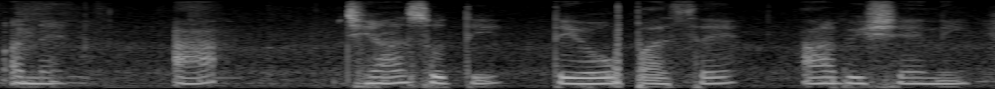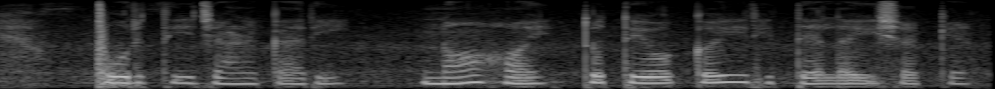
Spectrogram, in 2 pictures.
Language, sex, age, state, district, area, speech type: Gujarati, female, 30-45, Gujarat, Valsad, urban, spontaneous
